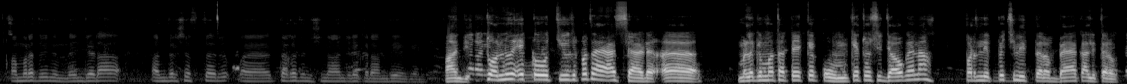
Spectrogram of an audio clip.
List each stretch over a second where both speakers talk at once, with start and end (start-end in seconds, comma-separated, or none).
4.5-5.8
